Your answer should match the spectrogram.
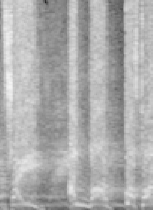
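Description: A man's voice shouting a fervent sermon through a public-address microphone, in loud, short, falling cries repeated in quick succession.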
